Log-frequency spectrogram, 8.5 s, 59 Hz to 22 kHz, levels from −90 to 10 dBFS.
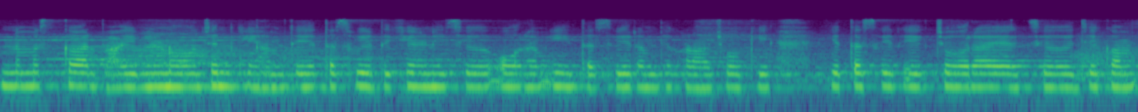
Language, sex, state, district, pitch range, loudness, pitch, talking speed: Garhwali, female, Uttarakhand, Tehri Garhwal, 225-235 Hz, -18 LUFS, 225 Hz, 175 wpm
